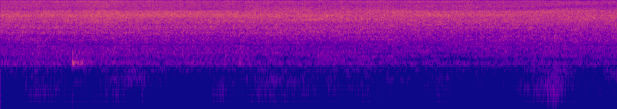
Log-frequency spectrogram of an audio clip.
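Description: Thin slices of bitter gourd frying in hot coconut oil, sizzling with a steady hiss.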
